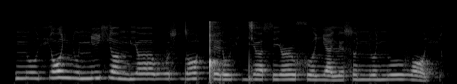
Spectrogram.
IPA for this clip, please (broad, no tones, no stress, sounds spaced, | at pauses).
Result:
ɲ uː ç ɔ ʎ u ɲ i ç ʌː ŋ j ʌː v u s d ɔ ǃ ɪ ɾ u ç dʲ ʌː s j ə˞ xʷ ʌ ʎ æ lʲ ɔ s ʊ ɲ ʊ ɲ uː v ɔ ç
